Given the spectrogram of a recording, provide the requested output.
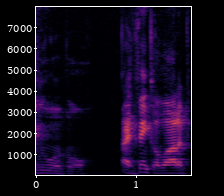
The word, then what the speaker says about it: Louisville: Nancy, I say Louisville. I think a lot of people say it wrong, and I probably, yeah, but I say Louisville.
